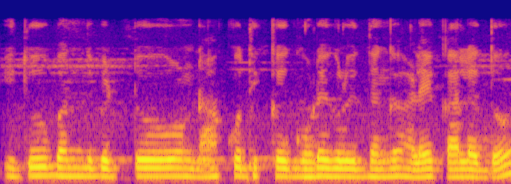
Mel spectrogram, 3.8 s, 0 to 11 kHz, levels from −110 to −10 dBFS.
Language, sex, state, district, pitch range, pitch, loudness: Kannada, male, Karnataka, Bellary, 140-150 Hz, 145 Hz, -15 LUFS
